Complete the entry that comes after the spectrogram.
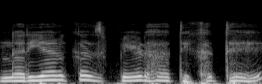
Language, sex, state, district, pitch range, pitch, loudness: Surgujia, male, Chhattisgarh, Sarguja, 160-185 Hz, 170 Hz, -16 LUFS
